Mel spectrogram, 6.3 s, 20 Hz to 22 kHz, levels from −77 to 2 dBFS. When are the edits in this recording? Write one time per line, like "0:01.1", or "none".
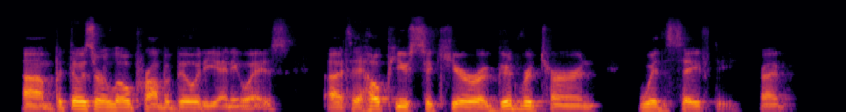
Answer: none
